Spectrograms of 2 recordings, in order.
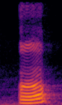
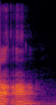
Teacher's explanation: तो आपका छोटा अ जो है अर्ध विवृत्त में आएगा और बड़ा आ जो है विवृत्त में आएगा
